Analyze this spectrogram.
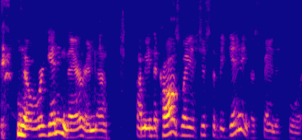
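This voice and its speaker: A man with an Alabama accent, fairly quick pace, high pitch and big swings in loudness. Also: lively intonation. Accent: Southern US (Alabama). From Mobile, Alabama. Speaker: city council candidate. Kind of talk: interview answer.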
